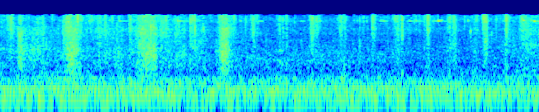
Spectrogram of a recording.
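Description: A horse loping in a riding arena, its hoofbeats a soft, steady rhythmic thudding at moderate distance against a constant background hum, with no voices.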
